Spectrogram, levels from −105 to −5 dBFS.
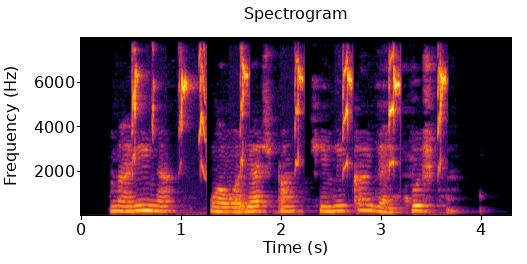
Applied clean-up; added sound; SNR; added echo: none; Bird; -4 dB; reverberation time 0.2 s.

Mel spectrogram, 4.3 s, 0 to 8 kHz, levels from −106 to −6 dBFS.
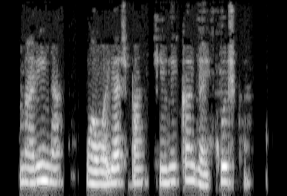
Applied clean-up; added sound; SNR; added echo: none; none; none; none.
